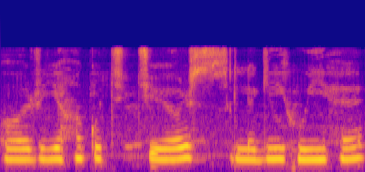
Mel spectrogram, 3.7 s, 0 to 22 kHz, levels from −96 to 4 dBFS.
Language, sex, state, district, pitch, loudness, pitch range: Hindi, female, Himachal Pradesh, Shimla, 225 Hz, -14 LUFS, 220-240 Hz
